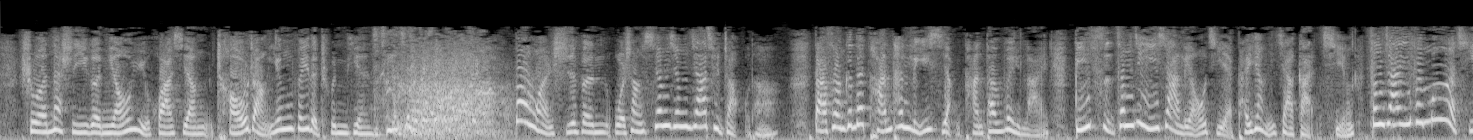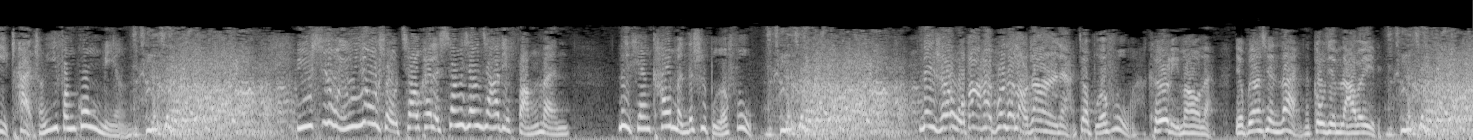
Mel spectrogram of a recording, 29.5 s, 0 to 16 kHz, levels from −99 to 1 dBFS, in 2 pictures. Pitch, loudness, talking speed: 270 Hz, -15 LUFS, 245 characters per minute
